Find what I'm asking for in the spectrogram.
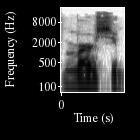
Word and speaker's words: Merced: And finally, Mercy, his name was Mercy, but it's spelled M-E-R-C-E-D, so it was confusing me.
